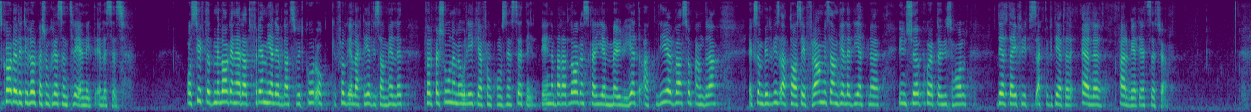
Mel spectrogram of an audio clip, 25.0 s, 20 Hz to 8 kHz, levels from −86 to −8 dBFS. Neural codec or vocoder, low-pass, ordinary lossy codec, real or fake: codec, 16 kHz, 4 kbps, FunCodec, trained on LibriTTS, 50 frames a second; none; none; fake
